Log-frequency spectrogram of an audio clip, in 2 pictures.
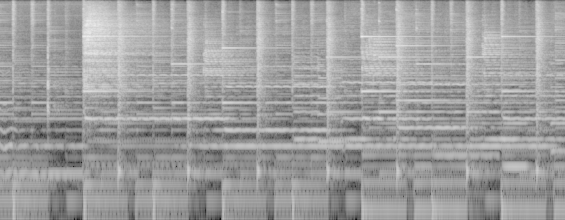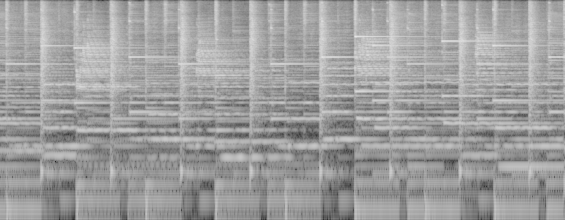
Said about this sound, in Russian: Мне сегодня сидеть под мухой, слышу я колокольный звон.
